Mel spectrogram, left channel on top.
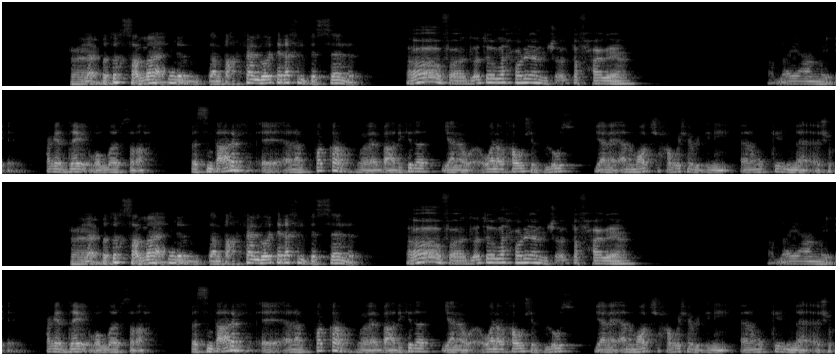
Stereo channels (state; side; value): identical; both; correlation 1.00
